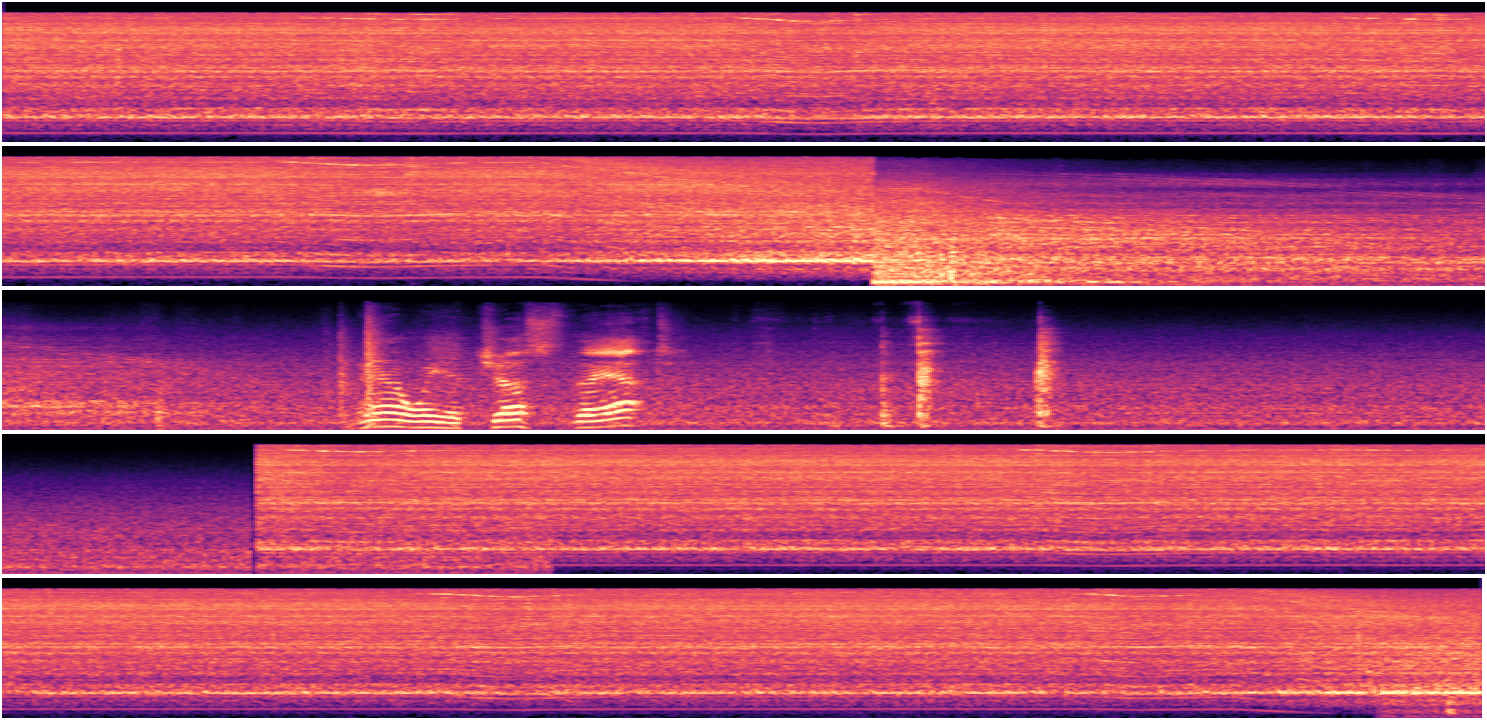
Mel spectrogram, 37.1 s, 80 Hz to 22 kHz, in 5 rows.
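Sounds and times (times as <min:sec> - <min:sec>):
table saw running: 0:00.0 - 0:16.4, 0:23.5 - 0:37.0.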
